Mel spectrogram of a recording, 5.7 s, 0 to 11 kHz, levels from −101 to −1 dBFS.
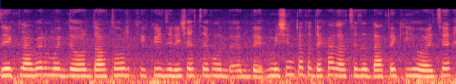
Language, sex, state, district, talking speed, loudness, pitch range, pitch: Bengali, female, Assam, Hailakandi, 160 wpm, -16 LUFS, 225-240 Hz, 230 Hz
